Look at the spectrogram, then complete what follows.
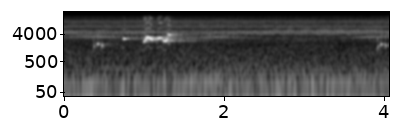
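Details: Sooty-headed bulbul answering wild birds with a single bright, bubbling phrase of three quick rising-falling notes, preceded and followed by faint soft call notes, against a constant high insect drone.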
